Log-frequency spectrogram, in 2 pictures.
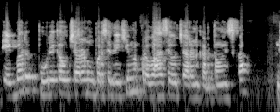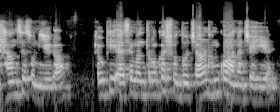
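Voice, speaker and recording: A man teaching the correct pronunciation of a Sanskrit mantra, repeating each word slowly and chanting the full verse. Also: high-pitched, poor audio. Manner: slow, deliberate syllable-by-syllable drilling. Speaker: Vedic recitation teacher.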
